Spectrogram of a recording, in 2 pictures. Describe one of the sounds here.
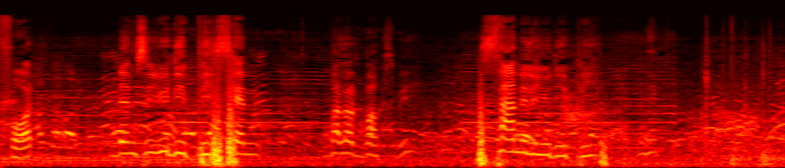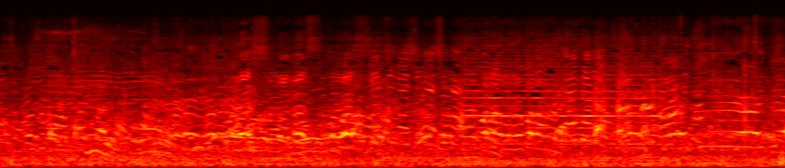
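A crowd sings and chants loudly outdoors.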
